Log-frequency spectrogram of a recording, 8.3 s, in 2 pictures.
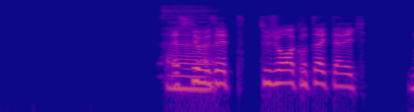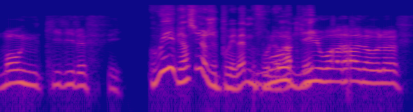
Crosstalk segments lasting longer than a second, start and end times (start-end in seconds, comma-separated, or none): none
